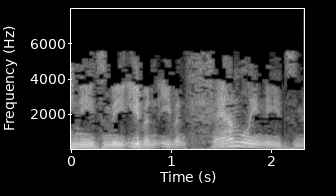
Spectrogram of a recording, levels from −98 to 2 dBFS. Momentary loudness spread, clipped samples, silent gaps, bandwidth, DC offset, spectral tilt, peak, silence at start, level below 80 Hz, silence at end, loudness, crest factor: 9 LU; under 0.1%; none; 5.8 kHz; under 0.1%; -10.5 dB/octave; -4 dBFS; 0 s; -46 dBFS; 0 s; -21 LUFS; 18 dB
